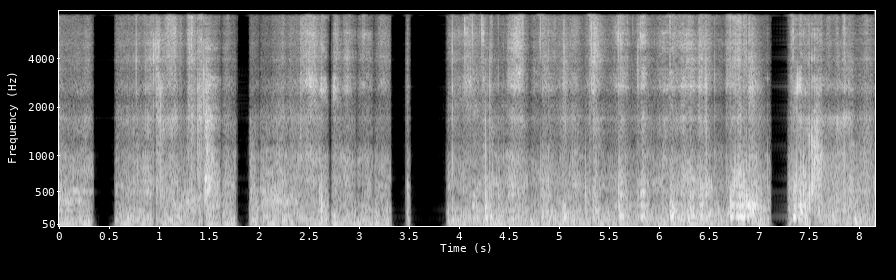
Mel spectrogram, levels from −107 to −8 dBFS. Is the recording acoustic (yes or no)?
no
